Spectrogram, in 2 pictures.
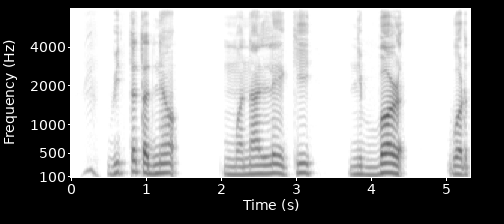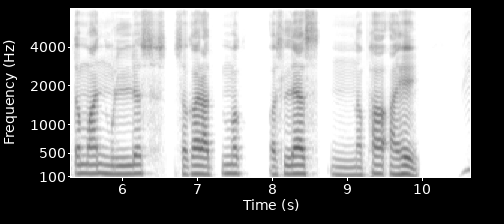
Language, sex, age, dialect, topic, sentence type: Marathi, male, 18-24, Varhadi, banking, statement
